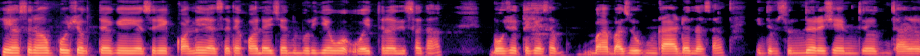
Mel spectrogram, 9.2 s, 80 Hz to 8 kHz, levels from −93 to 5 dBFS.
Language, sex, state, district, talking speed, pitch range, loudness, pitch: Konkani, male, Goa, North and South Goa, 170 wpm, 125-130 Hz, -18 LUFS, 125 Hz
